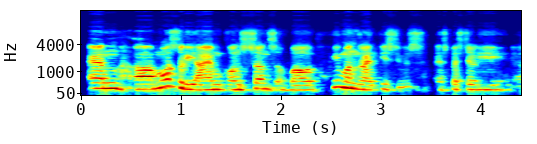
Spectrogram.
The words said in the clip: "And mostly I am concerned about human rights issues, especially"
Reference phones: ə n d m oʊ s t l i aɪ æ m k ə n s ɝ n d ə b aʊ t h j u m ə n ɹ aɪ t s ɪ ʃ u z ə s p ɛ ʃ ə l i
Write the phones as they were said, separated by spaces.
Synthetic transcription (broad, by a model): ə n m oʊ s t l i aɪ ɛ m k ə n s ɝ n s ə b aʊ t h j u m ə n ɹ aɪ t i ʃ u s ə s p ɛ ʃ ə l i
